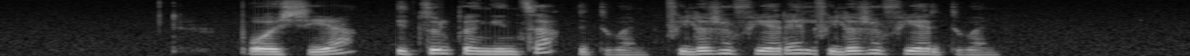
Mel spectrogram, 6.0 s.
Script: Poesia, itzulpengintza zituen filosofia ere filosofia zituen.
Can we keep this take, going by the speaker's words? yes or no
yes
